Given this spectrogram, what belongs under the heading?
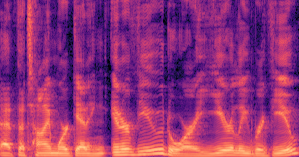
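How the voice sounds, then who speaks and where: A medium-pitched male voice on a very clean recording with a silent background. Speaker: podcast host and coach in training. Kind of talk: solo podcast monologue. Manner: loud when excited.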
